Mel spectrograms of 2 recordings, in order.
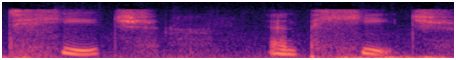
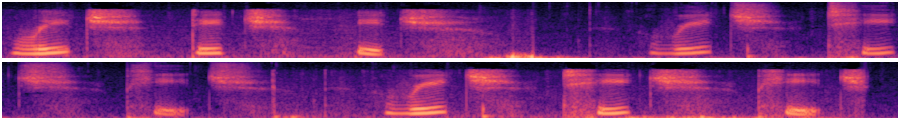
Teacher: in English teach and Peach the T and the P are aspirated so there's a bit of an H sound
